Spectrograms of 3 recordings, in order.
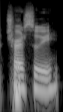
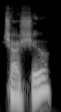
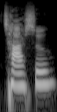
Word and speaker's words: chashu: is sh yes yeah charu remember CJ was here and he was like that's not how you pronounce it it's like chashu oh chashu yeah chashu yeah chashu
